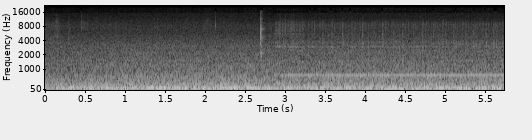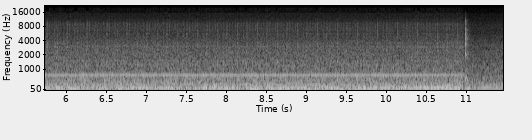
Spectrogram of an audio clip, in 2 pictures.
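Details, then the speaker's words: Lakewood DX series fan after about three hours freeing seized bearings, with the motor being retightened. A steady low hum with a thin constant high whistle; the owner suspects the shaft is ever so slightly misaligned and lightly hitting the stator. "Sounds like it could be hitting the stator a little bit. I wonder if it is. I think it may be ever so slightly misaligned."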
